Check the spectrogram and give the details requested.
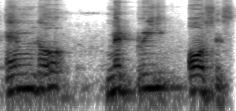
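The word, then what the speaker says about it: endometriosis: উচ্চারণ হবে এন্ডোমেট্রিওসিস। বলো, এন্ডোমেট্রিওসিস। এন্ডোমেট্রিওসিস, এক্স্যাক্টলি, একেবারে এন্ডোমেট্রিওসিস।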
